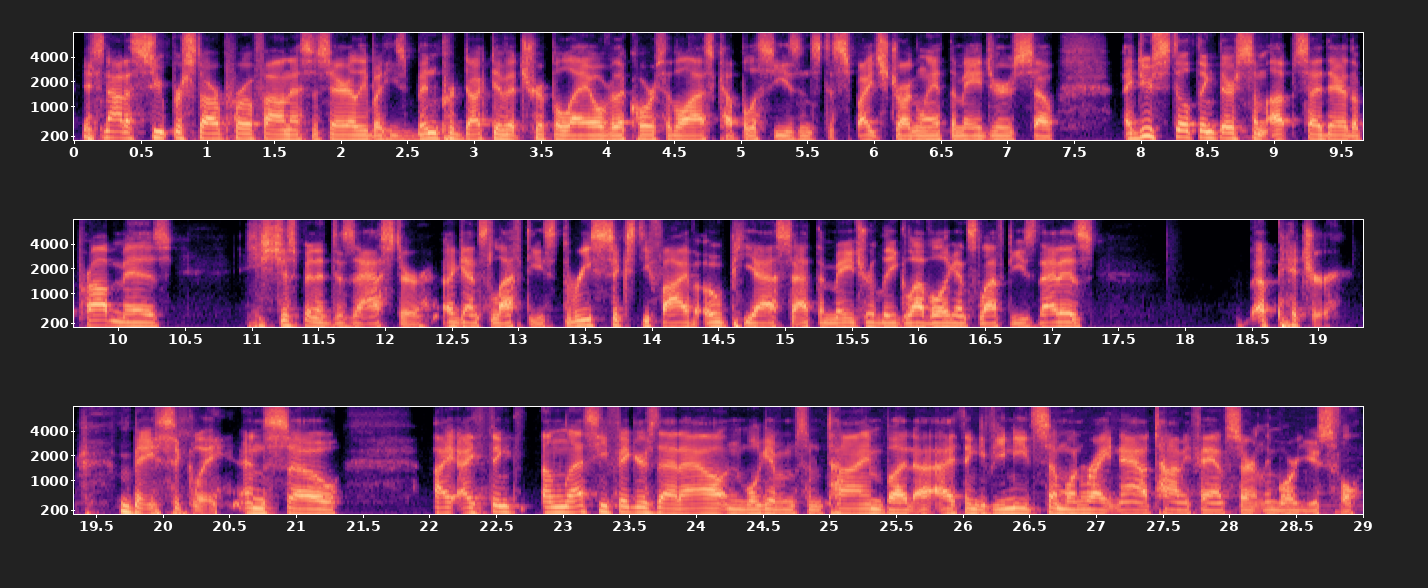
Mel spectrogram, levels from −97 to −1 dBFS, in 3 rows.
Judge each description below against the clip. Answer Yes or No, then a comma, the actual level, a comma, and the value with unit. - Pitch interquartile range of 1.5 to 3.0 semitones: No, average, 3.7 semitones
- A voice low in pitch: Yes, low, 115 Hz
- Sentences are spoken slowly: No, average, 185 wpm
